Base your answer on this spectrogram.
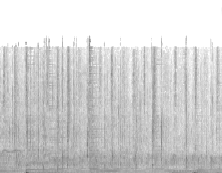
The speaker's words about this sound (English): And that's worth celebrating. That's worth cheering. But you know, the next step is we find out, and yeah, you can cheer. You can cheer. Come on.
